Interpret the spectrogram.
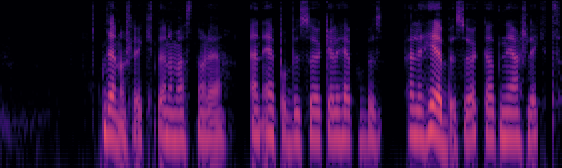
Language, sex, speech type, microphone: Norwegian, female, spontaneous, Shure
